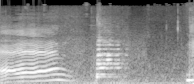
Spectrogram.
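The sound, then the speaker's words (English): A car horn chirps as the car locks: a longer honk, then a shorter toot, and a brief final beep, all fairly loud with no talking. “Why are you locking your car?”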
